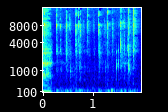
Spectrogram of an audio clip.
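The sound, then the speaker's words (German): Rapid typing on a computer keyboard, a steady patter of clicky keystrokes, with no voices over it. “Jetzt hörst du nur noch getippt.”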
